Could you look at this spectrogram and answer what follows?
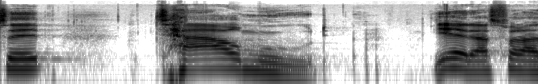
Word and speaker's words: Talmud: None of y'all know how to spell it or pronounce it. Talmud.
